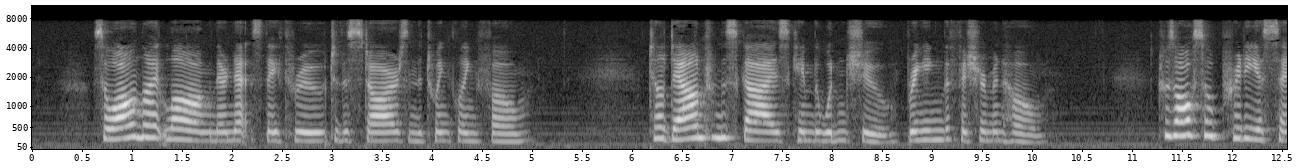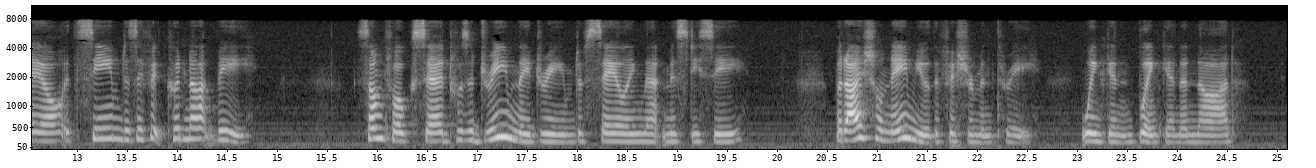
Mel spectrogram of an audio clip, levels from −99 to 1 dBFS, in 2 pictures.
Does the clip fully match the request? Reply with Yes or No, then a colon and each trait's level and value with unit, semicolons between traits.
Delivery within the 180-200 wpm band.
No: average, 165 wpm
